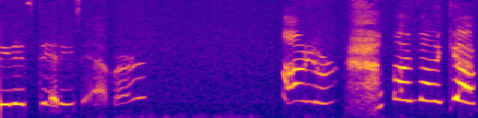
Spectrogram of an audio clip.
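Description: House cats meow up close in repeated bursts, clear drawn-out cries separated by a quiet gap, with a breathy rustle between calls.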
